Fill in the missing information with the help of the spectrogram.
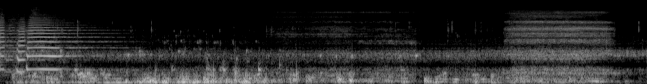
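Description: Underwater ambience heard through a camera housing: a muffled, irregular rumble and crackle of moving water. A short glittering chime sounds at the start, and two brief hissing bursts come around the middle.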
